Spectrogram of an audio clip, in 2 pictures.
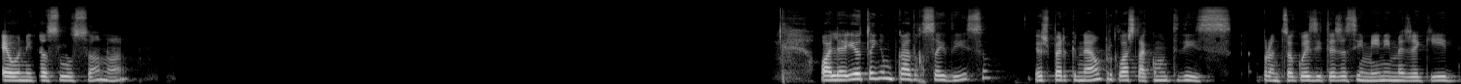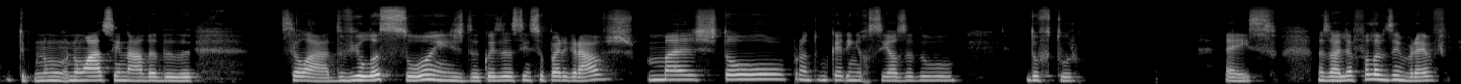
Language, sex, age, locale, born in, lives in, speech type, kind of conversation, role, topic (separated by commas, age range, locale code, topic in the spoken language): Portuguese, female, 30-34, pt-PT, Portugal, Portugal, conversation, unstructured, none, Você acha que a violência urbana poderia ser evitada? Como?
